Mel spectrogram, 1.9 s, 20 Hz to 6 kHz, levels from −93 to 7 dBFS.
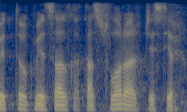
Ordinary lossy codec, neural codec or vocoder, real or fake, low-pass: none; codec, 16 kHz, 2 kbps, X-Codec, WavLM features, trained on Multilingual LibriSpeech; fake; 5.4 kHz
